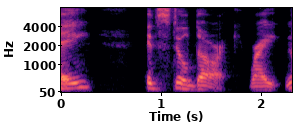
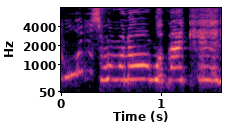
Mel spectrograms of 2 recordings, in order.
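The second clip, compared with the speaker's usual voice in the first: high alarmed. Retold or imitated. Quoting own alarm.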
